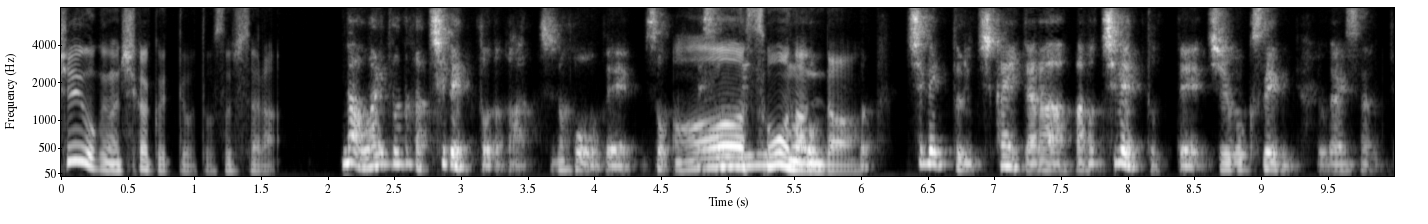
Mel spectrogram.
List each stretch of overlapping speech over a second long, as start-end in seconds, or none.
4.6-5.8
